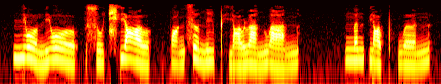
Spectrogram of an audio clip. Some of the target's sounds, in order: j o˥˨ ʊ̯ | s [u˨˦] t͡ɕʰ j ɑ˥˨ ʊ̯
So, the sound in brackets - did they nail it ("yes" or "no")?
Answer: yes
